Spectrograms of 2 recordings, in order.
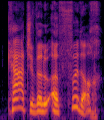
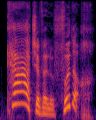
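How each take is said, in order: First: A separate vowel is sounded before the last word. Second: The vowel blends away into the word before. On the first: The speaker calls it wrong. "I don't want ... because that's like a bump in the road" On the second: The speaker calls it right. "Listen again"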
